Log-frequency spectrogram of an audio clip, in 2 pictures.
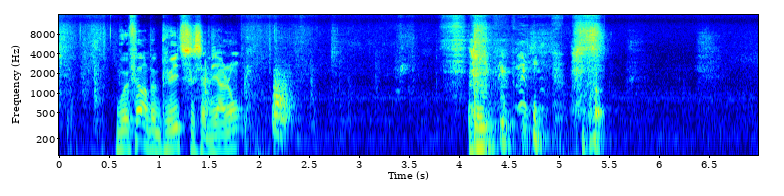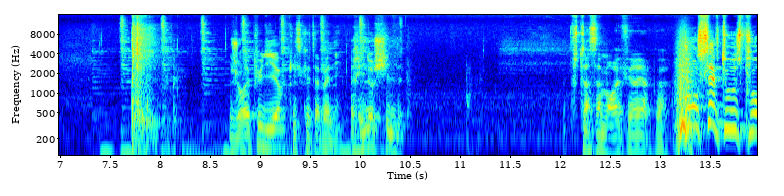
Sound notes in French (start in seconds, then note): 3.9 rire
